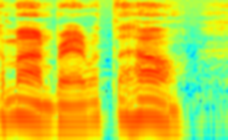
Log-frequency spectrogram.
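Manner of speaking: ordinary delivery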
